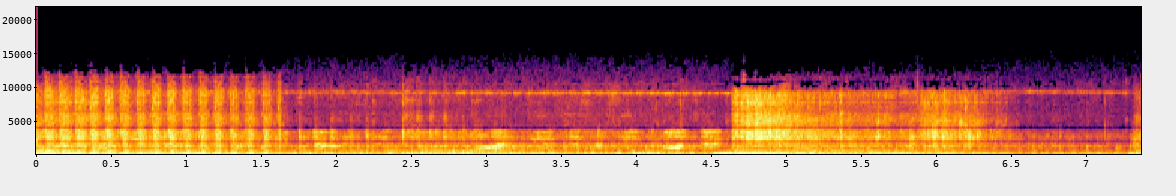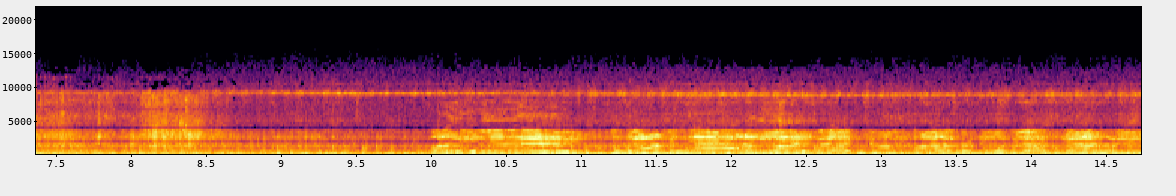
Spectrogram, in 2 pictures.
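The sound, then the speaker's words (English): A helicopter sound effect in a simulation of driving along a road in Iraq: a loud, steady low throbbing drone that runs throughout, with a couple of brief noisy bursts and warbling, voice-like chatter layered on top in the second half. “So the helicopter sound is definitely jarring.”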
